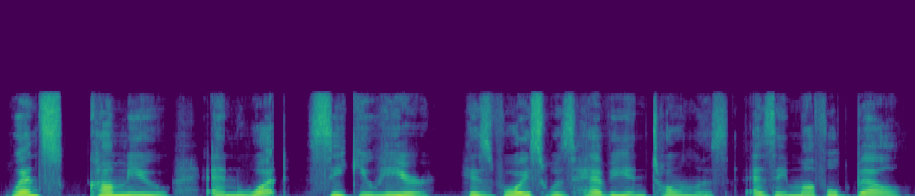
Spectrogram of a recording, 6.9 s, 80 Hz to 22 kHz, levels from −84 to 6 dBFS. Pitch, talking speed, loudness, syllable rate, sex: 190 Hz, 155 wpm, -19 LUFS, 4.3 syllables/s, female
